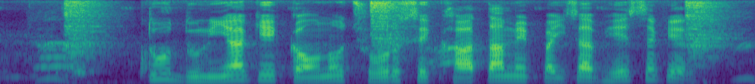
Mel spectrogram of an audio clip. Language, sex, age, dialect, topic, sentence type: Bhojpuri, male, 31-35, Southern / Standard, banking, statement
